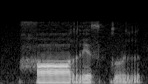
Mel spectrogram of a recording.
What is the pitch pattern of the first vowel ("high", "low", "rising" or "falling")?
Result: low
